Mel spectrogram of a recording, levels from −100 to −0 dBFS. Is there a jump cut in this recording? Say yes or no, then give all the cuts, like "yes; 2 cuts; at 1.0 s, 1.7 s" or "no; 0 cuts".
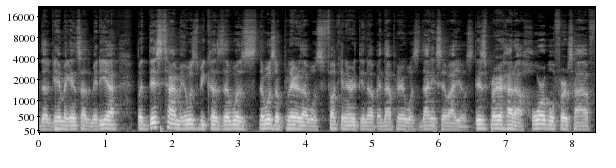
no; 0 cuts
